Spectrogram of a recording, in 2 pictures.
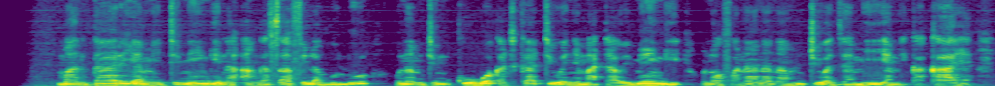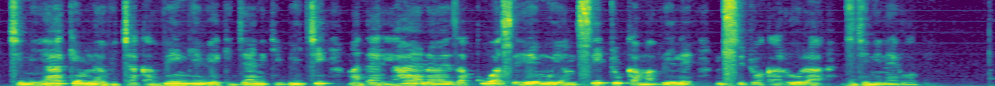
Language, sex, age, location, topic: Swahili, male, 18-24, Nairobi, government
